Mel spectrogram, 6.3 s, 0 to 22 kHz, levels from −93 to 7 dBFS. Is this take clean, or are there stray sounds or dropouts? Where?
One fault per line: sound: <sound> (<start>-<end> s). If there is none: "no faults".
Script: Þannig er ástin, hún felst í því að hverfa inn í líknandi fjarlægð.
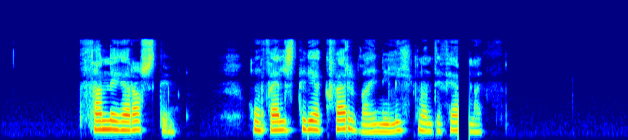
sound: dropout (4.6-4.7 s)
